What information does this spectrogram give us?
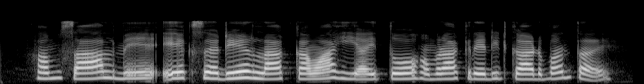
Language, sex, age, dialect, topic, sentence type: Magahi, female, 51-55, Southern, banking, question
